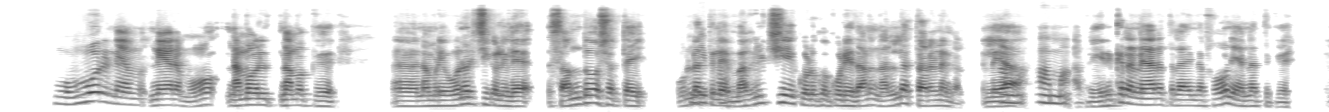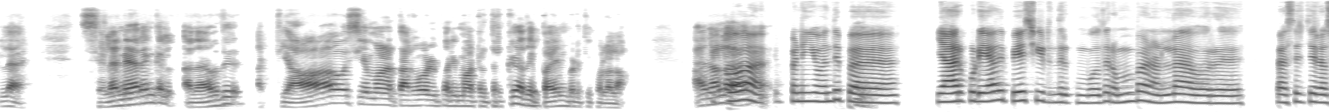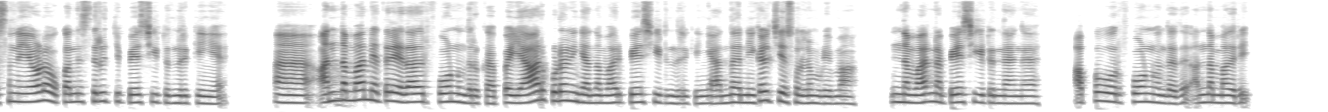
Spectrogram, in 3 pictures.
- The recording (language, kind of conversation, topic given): Tamil, podcast, அன்புள்ள உறவுகளுடன் நேரம் செலவிடும் போது கைபேசி இடைஞ்சலை எப்படித் தவிர்ப்பது?
- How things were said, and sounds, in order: drawn out: "அத்தியாவசியமான"; anticipating: "அந்த நிகழ்ச்சிய சொல்ல முடியுமா?"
